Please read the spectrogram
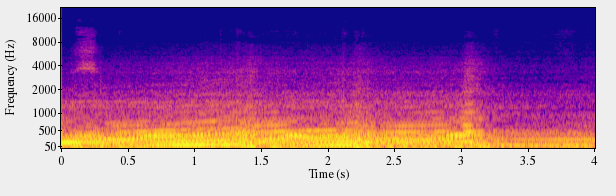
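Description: BMW S55 twin-turbo inline-six heard from inside the cabin, accelerating under throttle: the engine note climbs, changes about a second and a half in, climbs again, then eases off about three seconds in.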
